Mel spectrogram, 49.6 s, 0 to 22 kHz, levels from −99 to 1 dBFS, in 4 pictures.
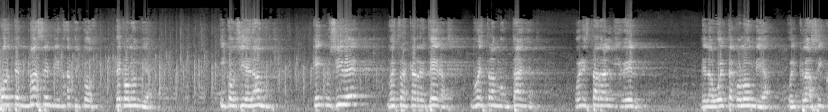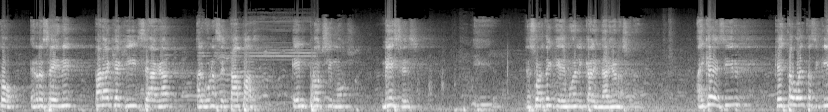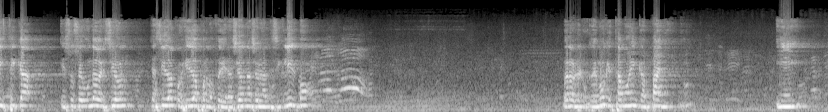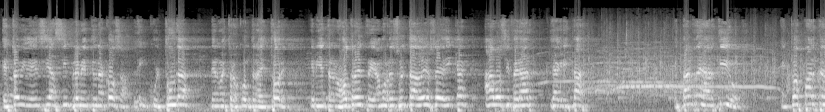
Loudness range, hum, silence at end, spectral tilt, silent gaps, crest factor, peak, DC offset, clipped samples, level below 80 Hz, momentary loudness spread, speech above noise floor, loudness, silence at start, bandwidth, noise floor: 4 LU; none; 0 s; -5 dB/octave; none; 10 dB; 0 dBFS; under 0.1%; 2%; -28 dBFS; 16 LU; 26 dB; -9 LUFS; 0 s; 13.5 kHz; -34 dBFS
